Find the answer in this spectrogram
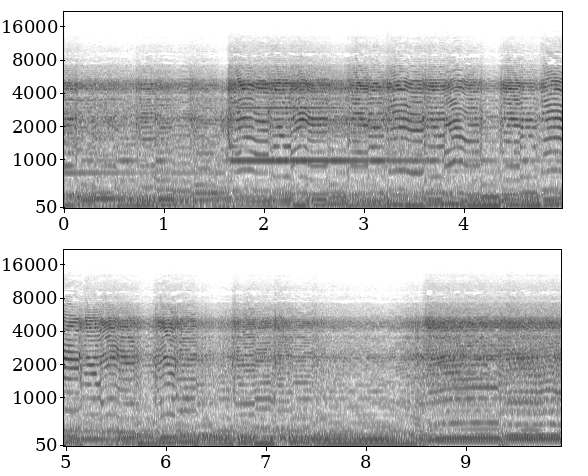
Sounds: guitar, effects unit, distortion, music, heavy metal

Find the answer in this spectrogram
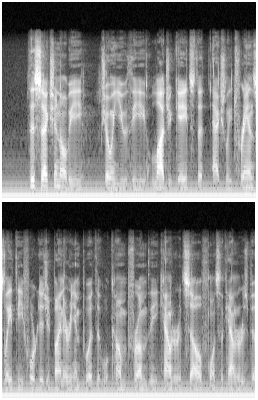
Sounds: speech

